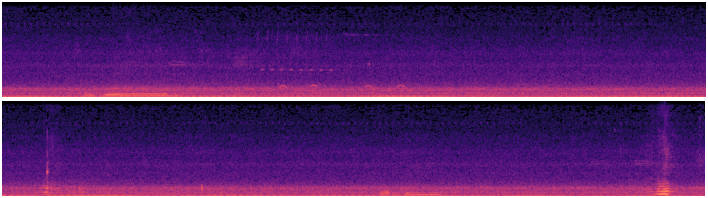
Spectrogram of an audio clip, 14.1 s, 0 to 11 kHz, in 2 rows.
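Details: Honey bees in an Apimaye hive during a July 23, 2020 hive inspection, with lots of brood found: a steady, low buzzing hum throughout, crossed by a few short honking bird calls and sharp handling knocks near the end.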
